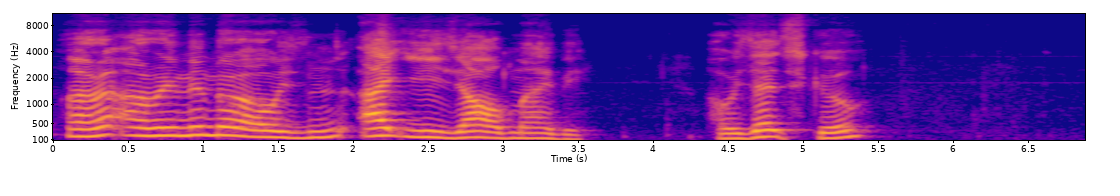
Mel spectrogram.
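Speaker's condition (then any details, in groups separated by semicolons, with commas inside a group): Cerebral palsy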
